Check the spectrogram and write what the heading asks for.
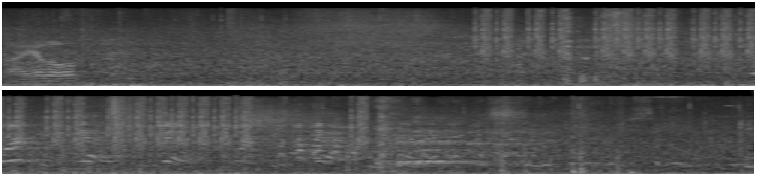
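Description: Busy airport entrance ambience on a handheld microphone: a steady low rumble under scattered voices of passers-by, with a quick run of clicks about three to four seconds in.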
